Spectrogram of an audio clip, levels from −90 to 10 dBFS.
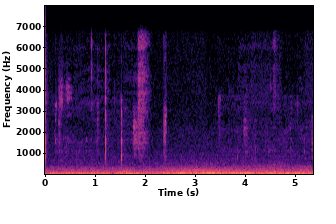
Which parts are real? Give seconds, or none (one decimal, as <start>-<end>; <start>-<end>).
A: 0.0-5.4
